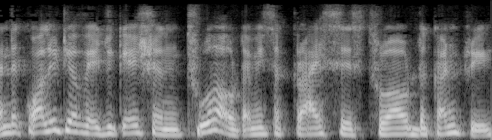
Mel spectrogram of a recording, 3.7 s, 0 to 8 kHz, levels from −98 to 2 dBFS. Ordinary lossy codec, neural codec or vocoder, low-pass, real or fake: MP3, 48 kbps; vocoder, 22.05 kHz, 80 mel bands, Vocos; 7.2 kHz; fake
